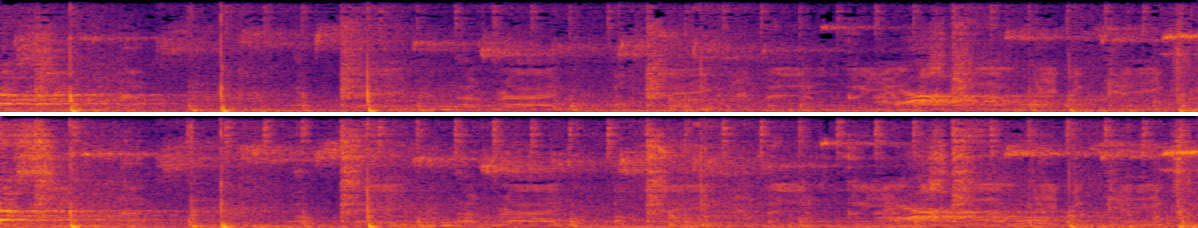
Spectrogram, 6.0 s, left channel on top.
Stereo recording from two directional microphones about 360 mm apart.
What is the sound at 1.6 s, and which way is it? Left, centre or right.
Basketball bounce, centre.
